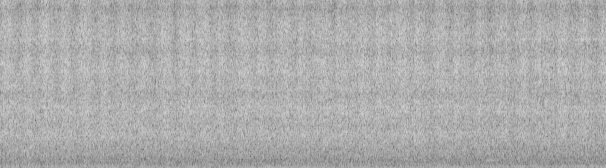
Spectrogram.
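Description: Air bike's fan whooshing steadily with a low drone, driven hard by pedals and pumping arm handles in an all-out calorie sprint.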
